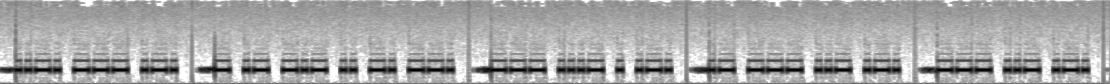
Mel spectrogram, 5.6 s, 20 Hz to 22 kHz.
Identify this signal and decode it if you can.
Morse code, heard as a keyed tone, about 48 wpm, 600 Hz. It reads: FOR TAKING OVER AOUR OUR
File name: archived / CRSnet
